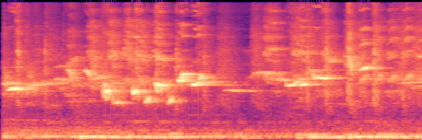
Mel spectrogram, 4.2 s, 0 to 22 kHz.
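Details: White-rumped shama with a leg ring and a 31 cm tail, from Pituruh, Purworejo, Indonesia, sings a rich, varied run of whistled and chattering phrases that slide up and down, over a steady low hum.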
